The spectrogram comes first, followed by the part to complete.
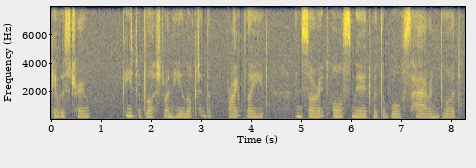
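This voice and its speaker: Female ASMR reader: hushed, breathy whisper, unhurried and mellow, for a bedtime storybook. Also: medium pitch, level tone, slight background noise, poor audio. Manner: soft, slow, measured.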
